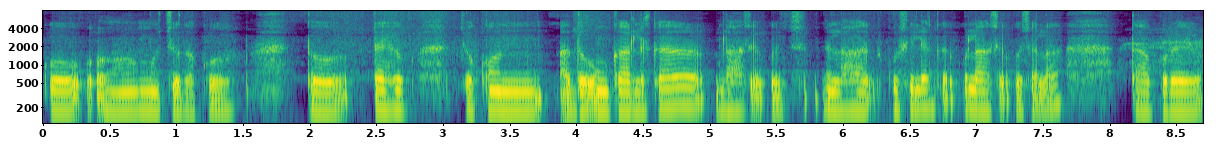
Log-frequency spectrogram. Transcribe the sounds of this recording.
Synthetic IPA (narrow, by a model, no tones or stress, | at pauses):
kɔmut͡ʃɔd̪akɔt̪ɔaɦɔkd͡ʒɔkʰɔna̰d̪ɔʔɔŋkaɾlɛkalasɛ̰ʔkɔlakusilɛŋka̰ʔkɔlaɦasɛ̰ʔkɔt͡ʃalat̪aɾpɔɾɛ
